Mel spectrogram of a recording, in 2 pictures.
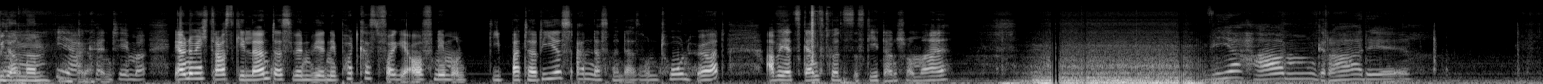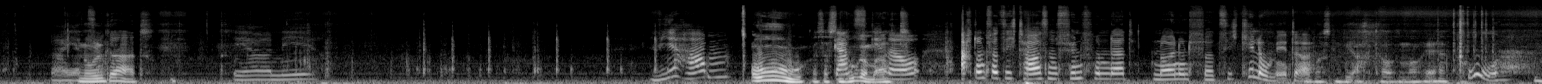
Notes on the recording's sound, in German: Das Setting bei der Aufnahme der Folge dürfte ungewöhnlich sein: so klären wir, warum wir während der Aufnahme in einem Citroen C1 sitzen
